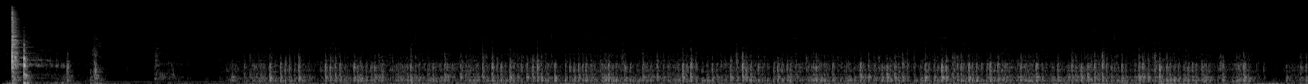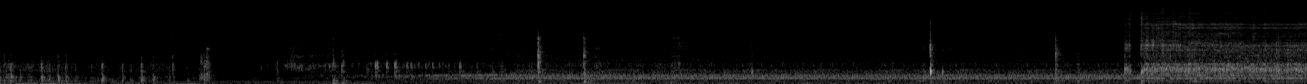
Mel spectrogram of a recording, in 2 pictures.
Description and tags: This is an old 1920'3 or 1930's era gramophone with a 78rpm record being placed on it, wound and then started.
78, record, rpm, start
